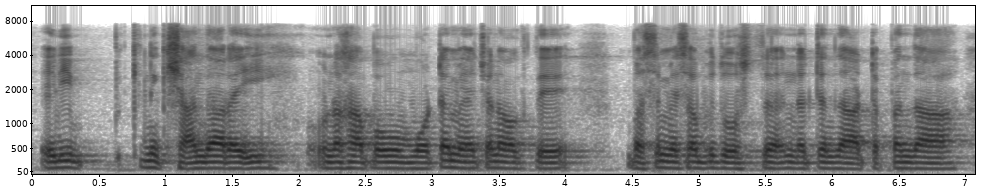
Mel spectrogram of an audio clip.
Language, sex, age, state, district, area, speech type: Sindhi, male, 45-60, Maharashtra, Thane, urban, spontaneous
